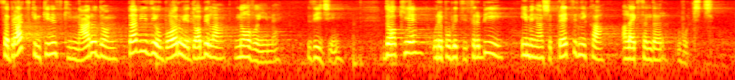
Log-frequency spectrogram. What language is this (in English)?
Serbian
